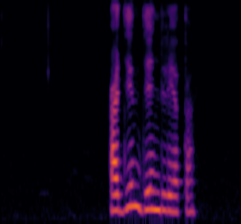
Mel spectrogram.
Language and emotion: Russian, neutral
